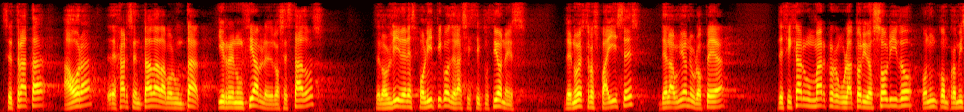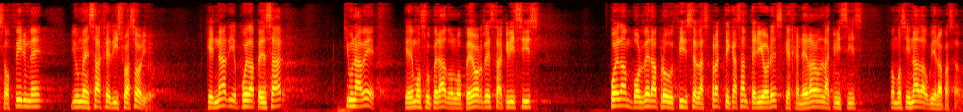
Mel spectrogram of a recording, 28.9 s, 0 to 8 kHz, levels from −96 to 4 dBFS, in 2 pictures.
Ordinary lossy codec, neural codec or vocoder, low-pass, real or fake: MP3, 64 kbps; autoencoder, 48 kHz, 32 numbers a frame, DAC-VAE, trained on Japanese speech; 7.2 kHz; fake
